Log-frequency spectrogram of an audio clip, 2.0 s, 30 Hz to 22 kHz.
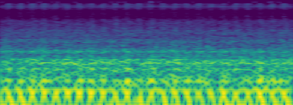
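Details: Honda Activa 6G scooter idling steadily with an even low thrum, no misses or stumbles, after a faulty O2 sensor caused missing, hard starting and hesitation; sensor fitted and confirmed working by scanner, engine now running normally.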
